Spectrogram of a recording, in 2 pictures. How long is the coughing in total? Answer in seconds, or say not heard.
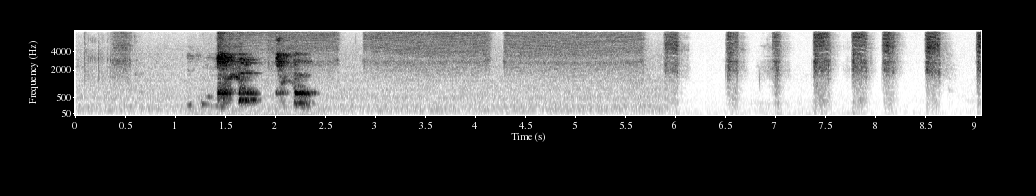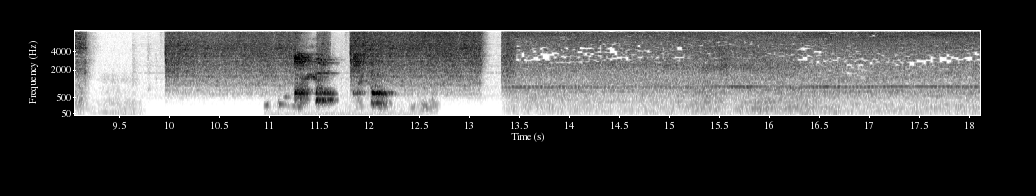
3 s.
